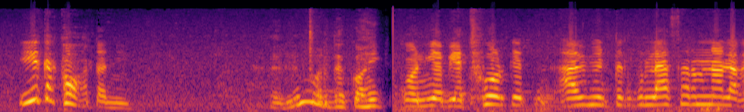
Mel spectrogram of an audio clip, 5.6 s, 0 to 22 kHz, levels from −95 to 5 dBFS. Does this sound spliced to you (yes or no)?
yes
